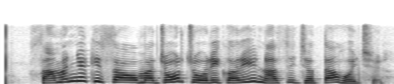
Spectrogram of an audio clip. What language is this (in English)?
Gujarati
